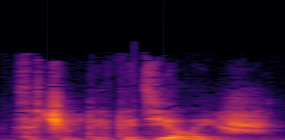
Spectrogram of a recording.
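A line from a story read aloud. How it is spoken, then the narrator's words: Whisper. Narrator (Russian): прошептала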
